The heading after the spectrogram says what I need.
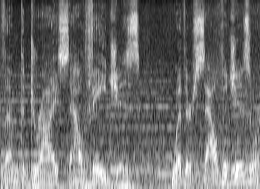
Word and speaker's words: Salvages: Eliot poem by the same name, where they were made to rhyme with assuages. As a result, many people today still call them the Dry Salvages. Whether salvages or salvages, these rocks likely got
